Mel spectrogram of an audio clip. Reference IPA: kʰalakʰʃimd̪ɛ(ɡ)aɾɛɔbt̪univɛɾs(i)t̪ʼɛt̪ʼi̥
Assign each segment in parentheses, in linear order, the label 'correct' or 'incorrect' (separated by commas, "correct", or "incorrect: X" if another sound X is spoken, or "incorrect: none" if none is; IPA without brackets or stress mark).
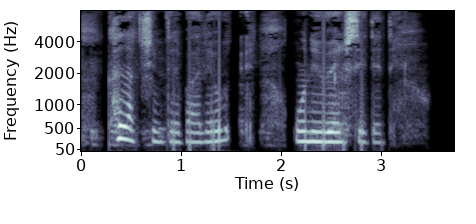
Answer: incorrect: b, correct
